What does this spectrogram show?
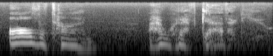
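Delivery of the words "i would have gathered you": soft fast whisper. Shown as a demonstration. Voicing God gathering his children, tender whisper. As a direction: hush it as if sheltering chicks. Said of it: "Like this".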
